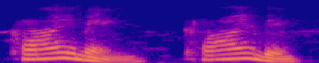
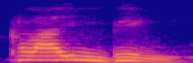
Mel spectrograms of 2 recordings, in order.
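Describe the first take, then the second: First: "climbing" said as "climing", with no b sound; "climbing" with a silent b. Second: "climbing" said slowly with a clear b, "climb-bing"; "climbing" with the b pronounced; wrong b-sounded demo. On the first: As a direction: model "climbing" with the b kept silent. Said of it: "B-nya itu harus sedikit silent". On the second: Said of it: "not climbing". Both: Shown as a demonstration.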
